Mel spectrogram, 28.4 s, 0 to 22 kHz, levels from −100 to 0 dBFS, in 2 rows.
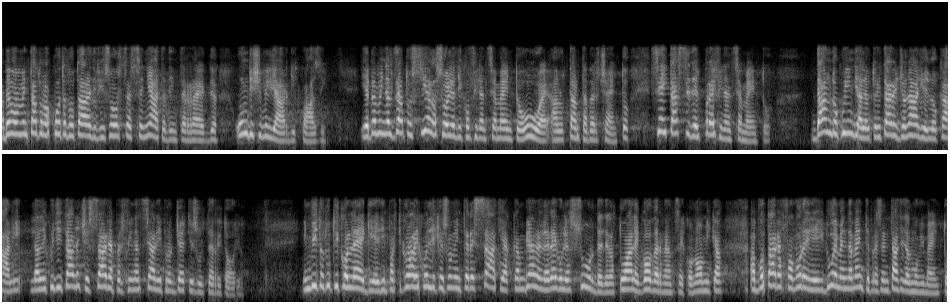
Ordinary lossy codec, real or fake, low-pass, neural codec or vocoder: Opus, 24 kbps; fake; 7.2 kHz; codec, 16 kHz, 8 kbps, FreqCodec, smaller model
